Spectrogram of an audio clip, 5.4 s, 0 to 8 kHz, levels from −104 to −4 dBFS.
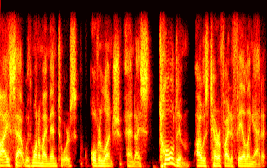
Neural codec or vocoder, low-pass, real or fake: none; 7.2 kHz; real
